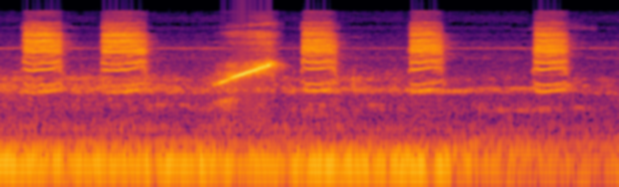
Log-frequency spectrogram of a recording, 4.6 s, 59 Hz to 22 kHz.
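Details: Common iora uttering a strange, hoarse call: short raspy, broadband squawks repeated roughly every 0.8 seconds, with one clear whistle sliding upward between them, over a faint low background hum.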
